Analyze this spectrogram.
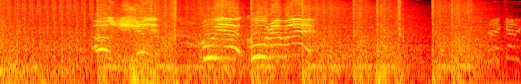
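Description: A gun fires a series of sharp, close shots.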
